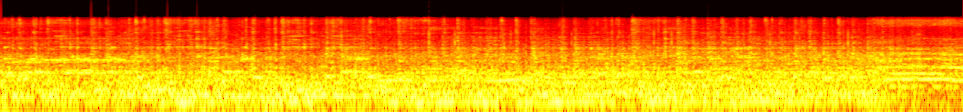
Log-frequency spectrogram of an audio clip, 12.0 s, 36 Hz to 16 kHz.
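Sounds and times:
bass-heavy music: 0.0s - 12.0s.

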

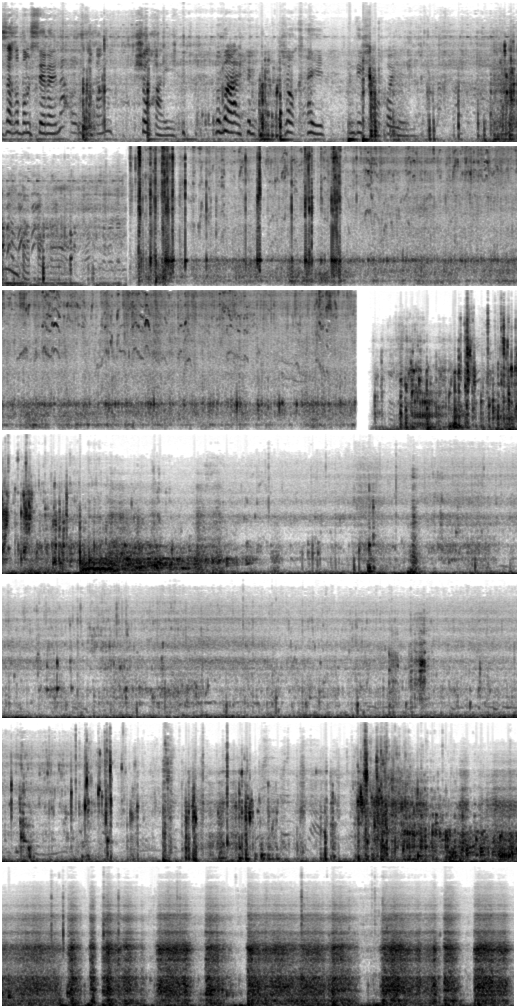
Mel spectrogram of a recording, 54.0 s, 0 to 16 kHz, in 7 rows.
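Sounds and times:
muffled underwater water rumble: 0.0s - 54.0s
steady underwater hiss: 10.4s - 20.8s, 23.9s - 40.2s, 43.2s - 54.0s.

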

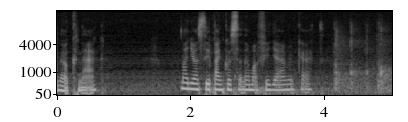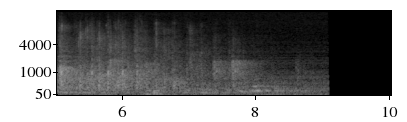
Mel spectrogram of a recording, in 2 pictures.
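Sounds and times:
audience applauding: 4.1s - 8.4s.

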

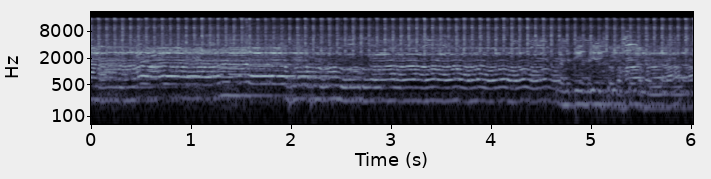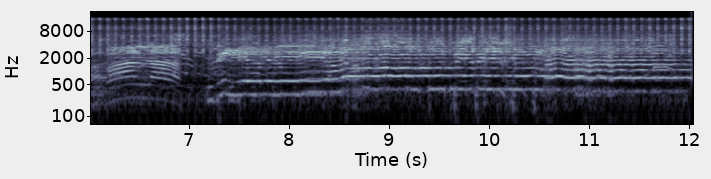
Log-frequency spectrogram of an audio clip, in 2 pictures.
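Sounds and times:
man chanting melodically: 0.0s - 12.0s.

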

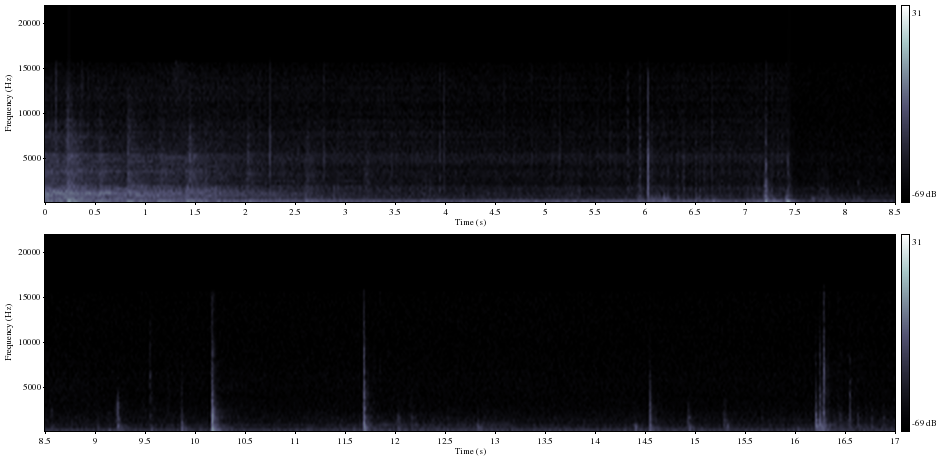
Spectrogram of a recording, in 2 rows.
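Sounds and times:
turntable rumble: 0.0s - 7.6s
vinyl surface crackle: 0.0s - 7.9s.

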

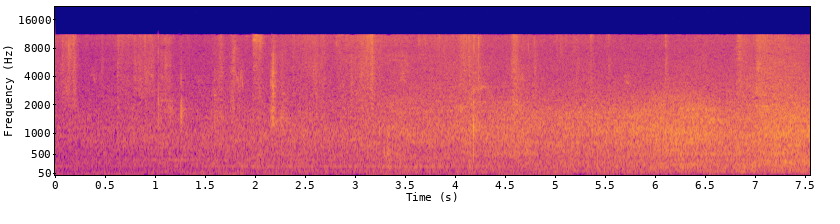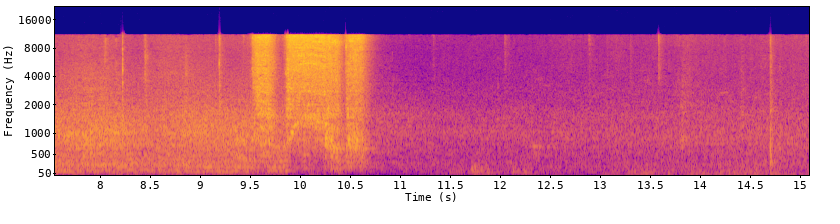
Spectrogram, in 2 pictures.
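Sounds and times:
cordless drill driving screw: 9.5s - 10.8s.

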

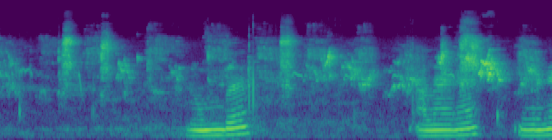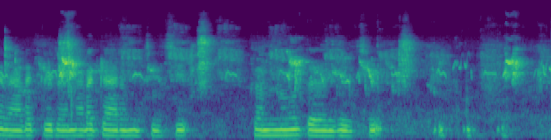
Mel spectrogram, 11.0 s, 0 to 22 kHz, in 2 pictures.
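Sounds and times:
bird chicks cheeping: 0.0s - 11.0s.

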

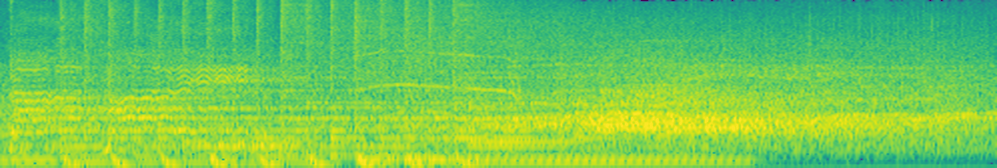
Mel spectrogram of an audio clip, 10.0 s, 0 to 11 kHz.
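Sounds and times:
audience applause: 4.0s - 9.9s.

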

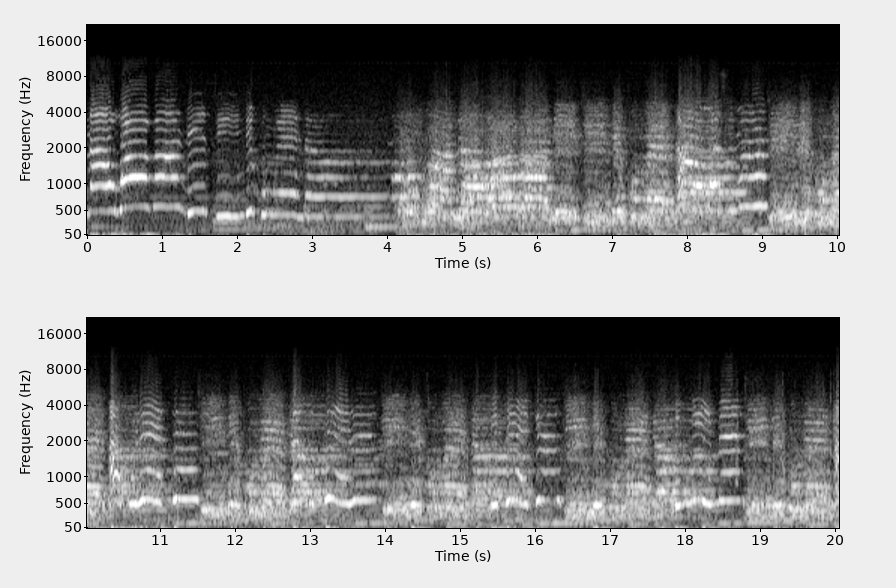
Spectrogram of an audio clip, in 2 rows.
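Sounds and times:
choir singing: 4.0s - 20.0s.

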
